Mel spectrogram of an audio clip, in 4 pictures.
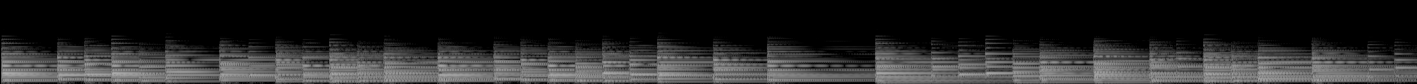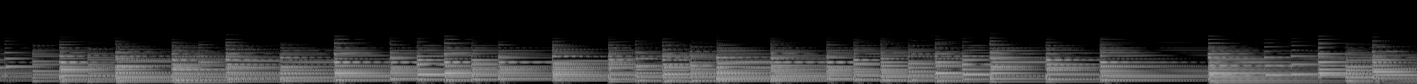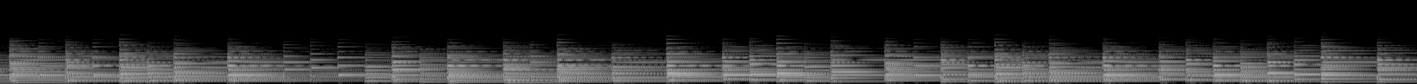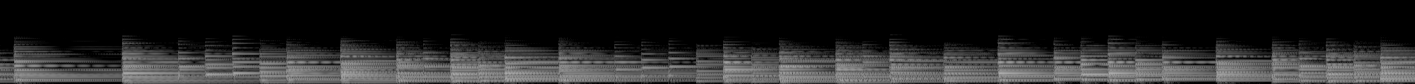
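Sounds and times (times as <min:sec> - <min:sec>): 
hymn on piano with intro: 0:00.0 - 0:56.6.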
